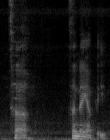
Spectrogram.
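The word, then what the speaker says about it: Ctenanthe: n a n t h e so it's pronounced T to nany okay how y'all like that little pronunciation lesson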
